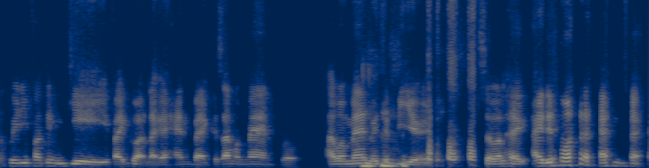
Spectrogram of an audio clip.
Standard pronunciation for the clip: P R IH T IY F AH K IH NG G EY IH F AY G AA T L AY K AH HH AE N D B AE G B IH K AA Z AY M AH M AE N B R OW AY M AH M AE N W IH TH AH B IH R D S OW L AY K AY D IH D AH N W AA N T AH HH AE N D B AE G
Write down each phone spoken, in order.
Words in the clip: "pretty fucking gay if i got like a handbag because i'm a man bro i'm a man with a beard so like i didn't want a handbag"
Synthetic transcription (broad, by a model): P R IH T IY F AH K IH NG G EY IH F AY G AA T L AY K AH HH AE N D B B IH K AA S AY M AH M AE N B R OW AY M AH M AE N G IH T AH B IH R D S OW L AY K AY D IH D AH N W AA N T AH HH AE N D B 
